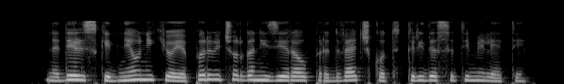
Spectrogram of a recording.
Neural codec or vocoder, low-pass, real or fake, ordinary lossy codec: none; none; real; none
